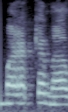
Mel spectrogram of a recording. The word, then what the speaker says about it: Maracanã: Parabéns pela pronúncia do Maracanã como Maracanã. Você separou muito bem.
